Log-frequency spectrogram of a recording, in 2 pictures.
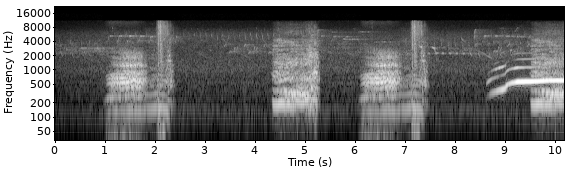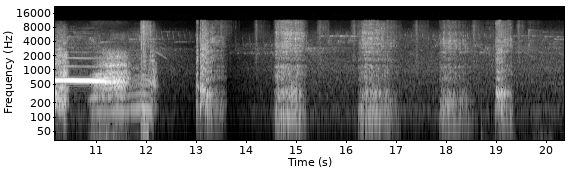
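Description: Animal creatures growl and roar in short, loud bursts.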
